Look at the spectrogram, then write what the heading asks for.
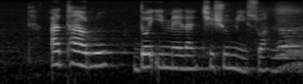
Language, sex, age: Venda, female, 22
